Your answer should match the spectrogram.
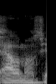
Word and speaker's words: Los Alamos: According to him, because there's no other proof, you know, he claims that the materials that he pulled out of people, the Los Alamos, I don't know if I'm saying that right. Alamos, yeah.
